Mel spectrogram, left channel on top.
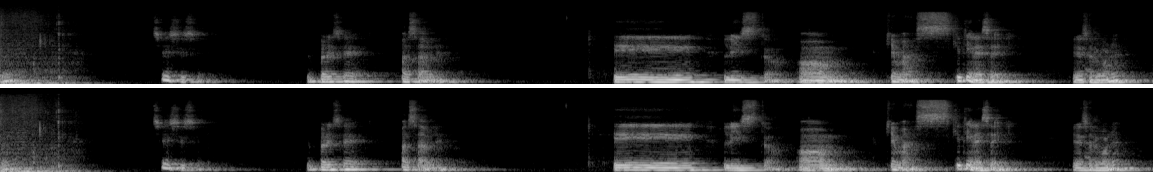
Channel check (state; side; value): normal; both; correlation 0.51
